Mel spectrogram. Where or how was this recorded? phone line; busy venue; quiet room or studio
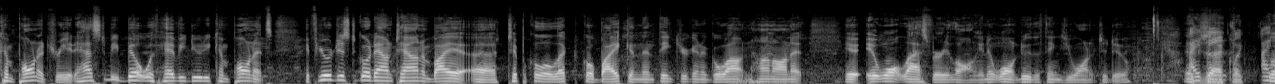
busy venue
